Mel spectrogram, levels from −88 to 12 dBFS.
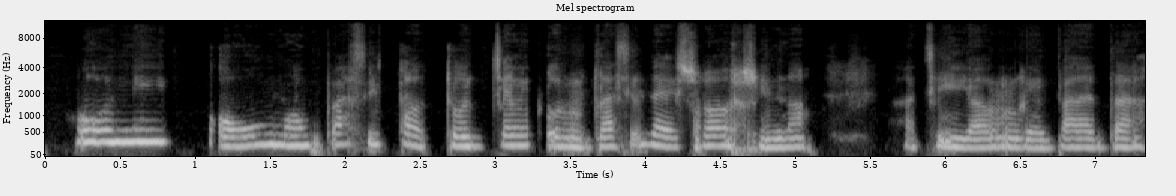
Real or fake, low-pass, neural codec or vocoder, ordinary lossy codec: fake; none; codec, 24 kHz, 1.5 kbps, HILCodec; none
